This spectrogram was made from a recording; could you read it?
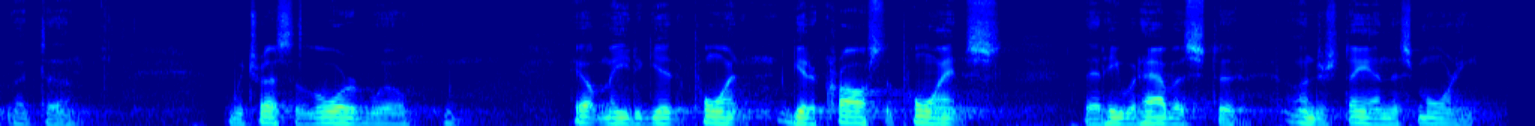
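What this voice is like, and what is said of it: Strained, unwell voice. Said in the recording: “my voice is not in great shape”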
